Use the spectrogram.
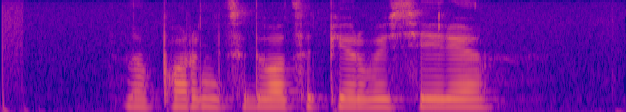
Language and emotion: Russian, neutral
